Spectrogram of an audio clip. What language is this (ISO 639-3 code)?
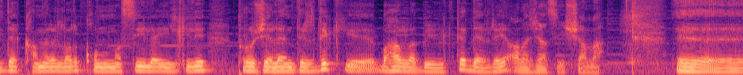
tur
